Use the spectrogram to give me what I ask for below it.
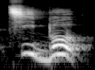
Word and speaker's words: Thibault: Pourtant, mon prénom, il est pas compliqué. 2 syllabes. Thibault.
